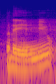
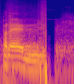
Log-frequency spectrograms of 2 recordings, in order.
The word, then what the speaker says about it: prêmio: é fechada por exemplo na palavra prêmio eu digo prêmio aqui no Brasil e não prémio premmio quem diz é Portugal Portugal diz prémio Aqui no Brasil é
